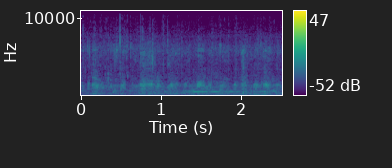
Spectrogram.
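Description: Ducks quacking in short, nasal bursts at a moderate distance, sheltering indoors from rain at a village pond, several calls overlapping against faint background noise.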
